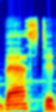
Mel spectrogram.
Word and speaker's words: Bastet: a more female-like figure emphasized by the pronunciation of the ending t sound of her name which has often been left silent the term bastid has been deciphered to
